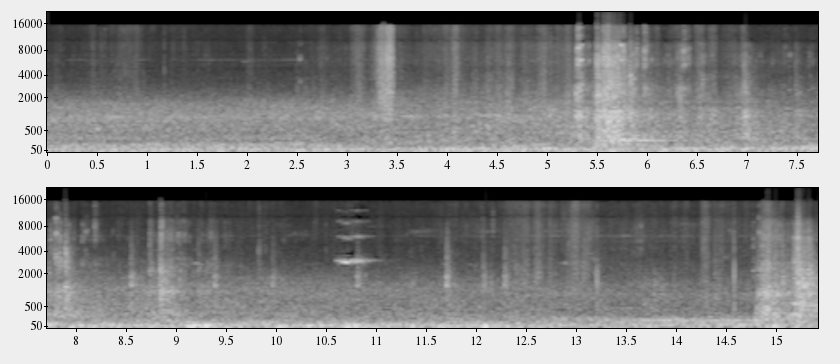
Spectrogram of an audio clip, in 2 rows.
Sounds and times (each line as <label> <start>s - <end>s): metal gates squeaking in the wind 2.3s - 15.4s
